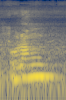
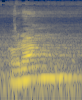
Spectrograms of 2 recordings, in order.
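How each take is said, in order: Both takes have the same delivery.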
